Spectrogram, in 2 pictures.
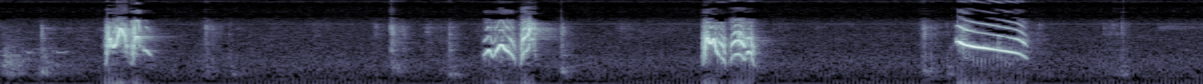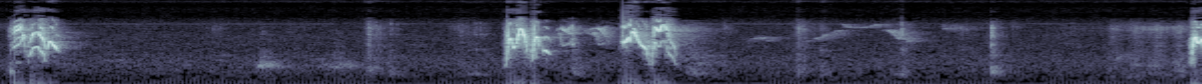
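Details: Red-cowled cardinal song meant to stimulate a captive bird: irregular chirped phrases every second or two, with one long downward-sliding whistle midway and a quick double phrase later; no other sounds.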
